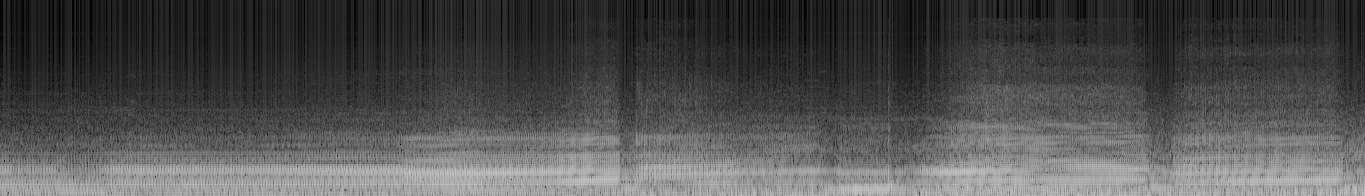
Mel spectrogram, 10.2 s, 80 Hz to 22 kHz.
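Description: Yamaha MT-07's 689 cc parallel-twin engine pulling hard, its pitch climbing twice, each climb cut by a brief break at a gear change about four and a half and eight and a half seconds in.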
